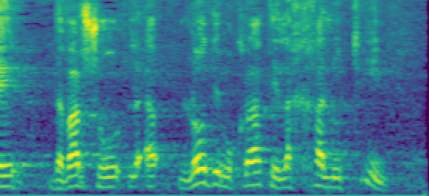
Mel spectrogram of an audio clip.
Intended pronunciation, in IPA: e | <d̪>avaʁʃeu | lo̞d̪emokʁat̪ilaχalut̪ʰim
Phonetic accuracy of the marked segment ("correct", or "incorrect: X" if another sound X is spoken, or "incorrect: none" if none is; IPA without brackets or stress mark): correct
